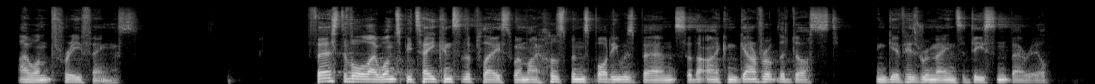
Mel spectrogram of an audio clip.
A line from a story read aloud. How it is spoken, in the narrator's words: Calmly and confidently, the dear old woman replied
